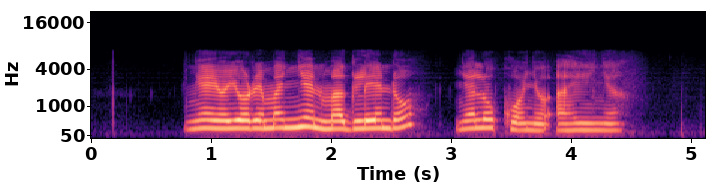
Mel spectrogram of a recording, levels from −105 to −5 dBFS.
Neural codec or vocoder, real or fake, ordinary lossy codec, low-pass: none; real; none; 7.2 kHz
